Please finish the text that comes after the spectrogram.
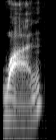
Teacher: And the first word, wan, you just have to add the W and say it in the 3rd tone, which is the dipping tone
